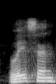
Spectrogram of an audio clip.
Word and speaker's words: listen: verbos son muy sencillos Listen Tell and read Listen Escuchar oír la t en esta palabra es muda no tien que pronunciar Listen sino Listen Listen la siguiente es decir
